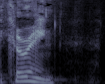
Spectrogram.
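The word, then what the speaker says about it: Corin: Corinne. – But there is an emphasis sometimes on the I, isn't there, Corinne? – There is, yes.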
